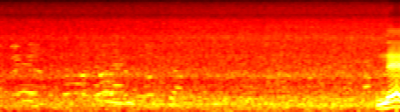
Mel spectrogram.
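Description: Steady rush of a waterfall and river, with faint voices of people chatting in the background.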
